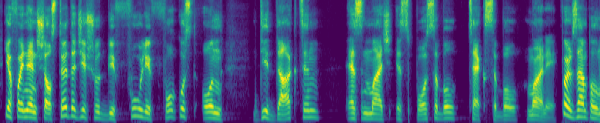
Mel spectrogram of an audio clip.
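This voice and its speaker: A man in his forties speaks English with a Ukrainian accent in a mid-pitched voice. He lays out costs and sums one step at a time in a matter-of-fact way. The recording is dry, with no room echo. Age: 40s. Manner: matter-of-fact, walks through figures step by step. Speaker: channel host. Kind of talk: personal finance vlog.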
